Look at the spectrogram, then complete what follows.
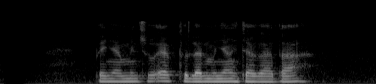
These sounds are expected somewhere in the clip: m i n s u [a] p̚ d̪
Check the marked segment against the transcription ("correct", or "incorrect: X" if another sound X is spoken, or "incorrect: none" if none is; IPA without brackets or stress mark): incorrect: ɛ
